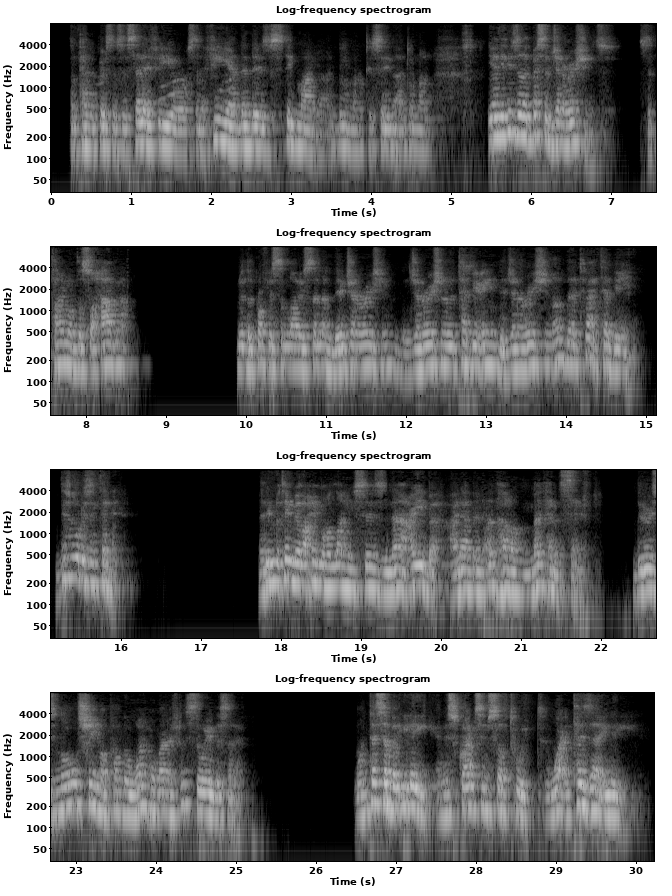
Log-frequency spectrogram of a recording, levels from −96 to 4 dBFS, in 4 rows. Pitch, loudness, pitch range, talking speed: 155 Hz, -32 LUFS, 140-170 Hz, 165 wpm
